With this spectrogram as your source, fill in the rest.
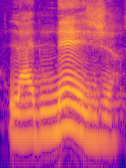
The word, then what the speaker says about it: neige: Por exemplo, quando combinadas, as letras E mais I não são pronunciadas EI. Elas formam novo som, o som E, que é pronunciado como o E do português. Assim, não dizemos la neige, mas la neige, la neige.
